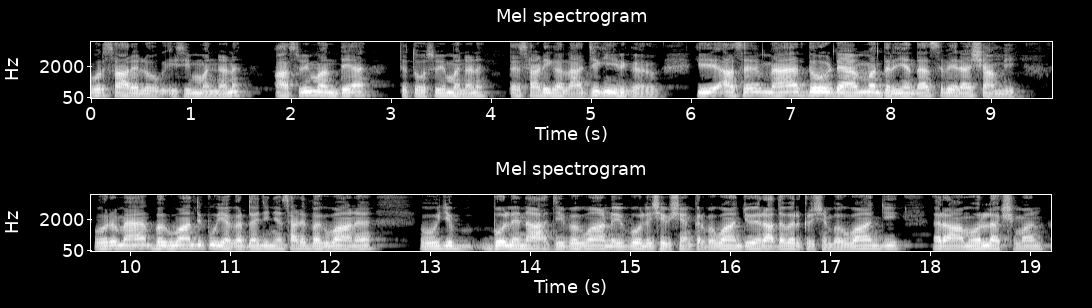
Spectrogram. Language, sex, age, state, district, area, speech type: Dogri, male, 18-30, Jammu and Kashmir, Samba, rural, spontaneous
